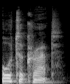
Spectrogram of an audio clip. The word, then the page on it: autocrat: British English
